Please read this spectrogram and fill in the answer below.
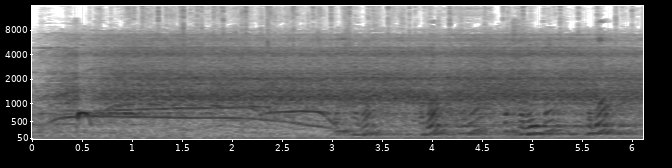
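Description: Audience cheering and screaming: a steady hiss of many voices, with one long held scream for the first few seconds, then many short rising shrieks and shouts from about three seconds in.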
